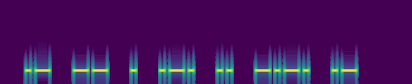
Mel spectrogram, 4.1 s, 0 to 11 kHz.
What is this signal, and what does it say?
Morse code, heard as a keyed tone, about 25 wpm, spaced as for 20 wpm, 550 Hz. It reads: AMERICA
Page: News Headlines in Morse Code at 20 WPM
